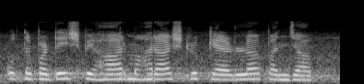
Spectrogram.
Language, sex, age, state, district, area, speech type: Urdu, female, 30-45, Uttar Pradesh, Aligarh, rural, spontaneous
